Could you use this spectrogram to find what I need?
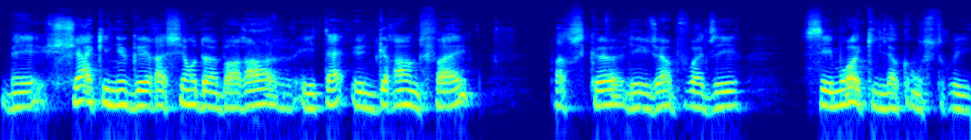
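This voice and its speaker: A man's fairly high pitch and dark, mellow tone at a very slow pace, with ordinary pitch variation. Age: 90s. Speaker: retired journalist and reporter. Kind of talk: interview answer.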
